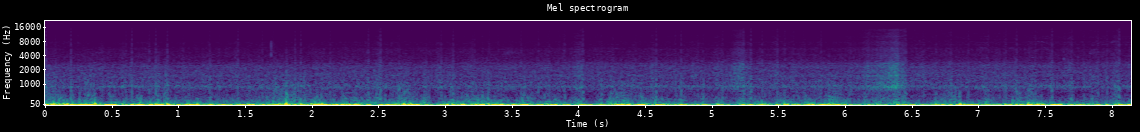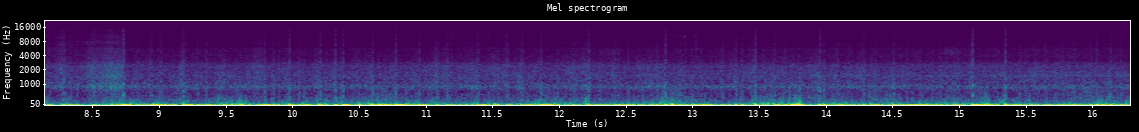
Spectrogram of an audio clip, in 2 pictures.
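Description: Wind buffeting the microphone of a camera moving with a road bike at speed, over a steady low rumble of road noise. Two short, slightly louder sounds stand out about six and nine seconds in.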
